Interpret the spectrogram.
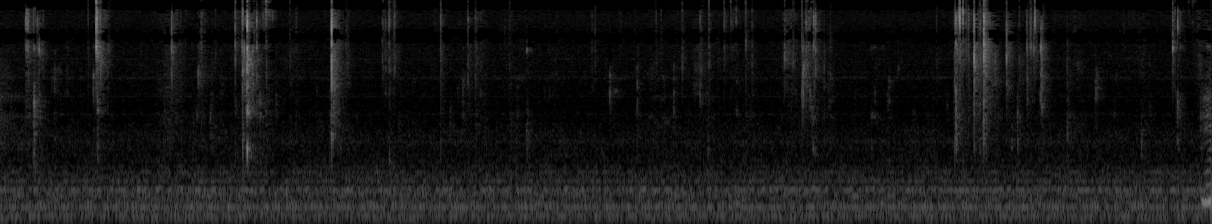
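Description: A person chewing a chocolate-covered wafer bar, heard as faint scattered mouth clicks and wet smacks over a steady low hum.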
